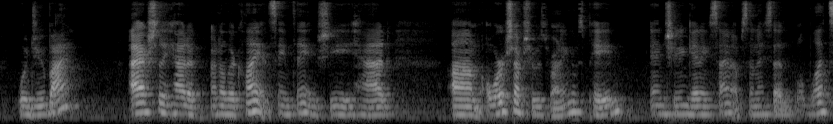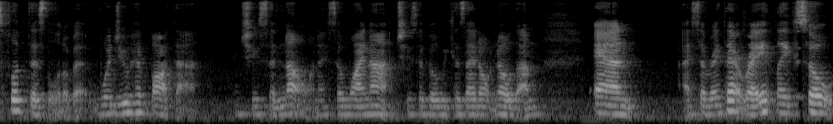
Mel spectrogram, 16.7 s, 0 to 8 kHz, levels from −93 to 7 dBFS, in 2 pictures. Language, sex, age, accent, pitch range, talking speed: English, female, 30-49, American, 150-185 Hz, 240 wpm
